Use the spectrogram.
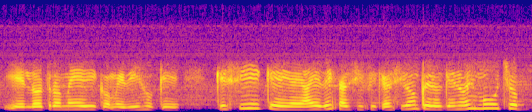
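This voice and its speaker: A woman's voice: fairly high pitch, moderate pace, a little hiss or hum. A woman in her seventies calling in to a health show, telling her story in a rambling, polite way. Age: 70s. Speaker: caller. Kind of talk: phone-in question. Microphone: telephone. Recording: tinny phone line.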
